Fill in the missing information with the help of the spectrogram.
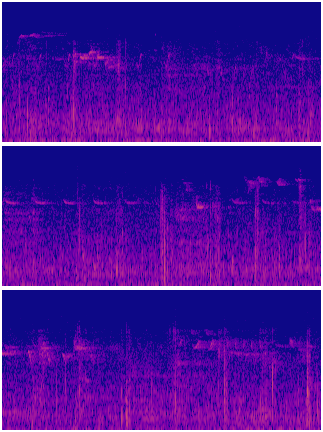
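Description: Quiet woodland birdsong: small birds singing and calling, one repeating a short high chirp about three times a second for a few seconds, with soft footsteps of someone walking along the trail.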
